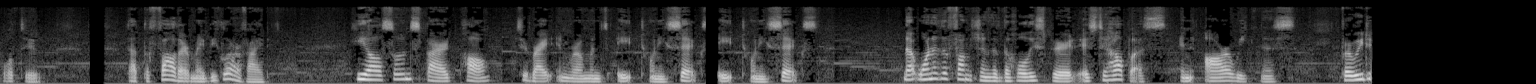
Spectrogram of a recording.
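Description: Throughout, the audio was likely reduced to a very coarse bit depth, which fits truncation to about 7 bits with no dither. This is low bit depth without dither. The rounding error tracks the signal, sitting roughly 30 dB below it, so quieter passages turn grainy and gritty in a way that shifts with the sound.

From 0.89 to 1.27 s there is a stream reconnect. The connection dropped, leaving 144 ms of silence, and a fresh decoder picked up the stream again. Playback resumes about 0.23 s earlier than where it broke off, so a short stretch repeats.

A second reconnect runs from 7.05 to 8.06 s, with 127 ms of silence. This time the audio restarts about 0.88 s back, repeating nearly a second of material.

At 13.71 s the clip has a cut-off end. The final buffers were never played, so the sound stops mid-event and drops straight to digital silence with no natural decay.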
